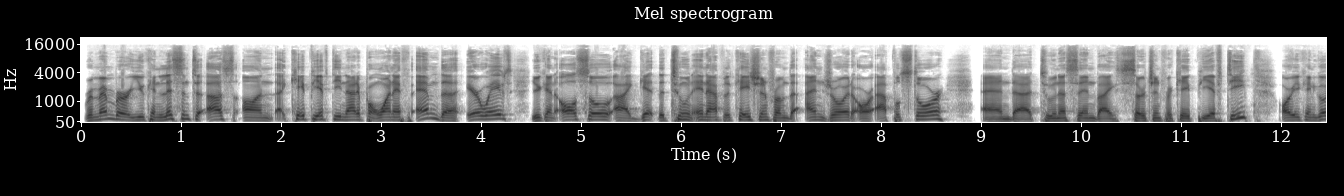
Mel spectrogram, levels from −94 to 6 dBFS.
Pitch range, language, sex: 95-150 Hz, English, male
